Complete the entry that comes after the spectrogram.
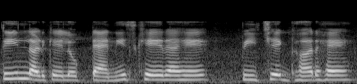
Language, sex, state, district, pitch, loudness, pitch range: Hindi, female, Punjab, Pathankot, 210 Hz, -16 LUFS, 200-225 Hz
